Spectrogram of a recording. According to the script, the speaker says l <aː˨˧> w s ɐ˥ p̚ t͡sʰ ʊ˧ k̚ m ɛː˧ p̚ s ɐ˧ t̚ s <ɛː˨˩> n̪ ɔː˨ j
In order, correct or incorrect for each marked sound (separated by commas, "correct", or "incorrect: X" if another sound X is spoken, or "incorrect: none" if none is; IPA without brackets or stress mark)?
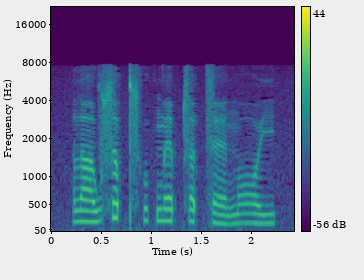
correct, correct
